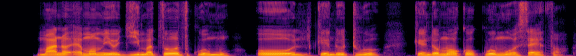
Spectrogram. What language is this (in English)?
Luo (Kenya and Tanzania)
